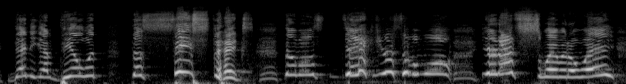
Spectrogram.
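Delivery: hammed-up rant climbing to a yell; building rant to a shout. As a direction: whip it up into a shout. Ranting rising into shout about snakes.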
